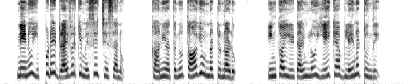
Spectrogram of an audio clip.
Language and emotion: Telugu, fearful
